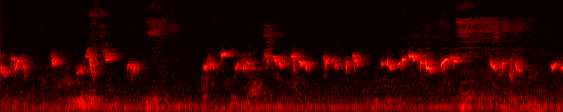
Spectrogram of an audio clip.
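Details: Yellow-vented bulbul in lively, rapid ropelan-style song: a quick run of short bright whistled notes, many slurred up or down, repeated almost without pause across the clip over a low background hum.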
